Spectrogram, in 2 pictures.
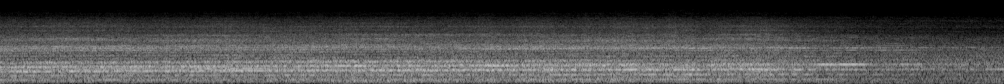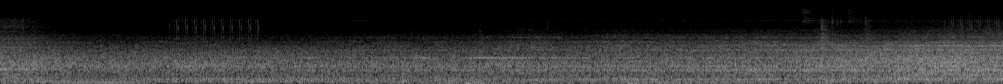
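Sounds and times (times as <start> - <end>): electric train whine: 0.0 - 20.0
wheels rumbling on rails: 8.5 - 20.0.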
